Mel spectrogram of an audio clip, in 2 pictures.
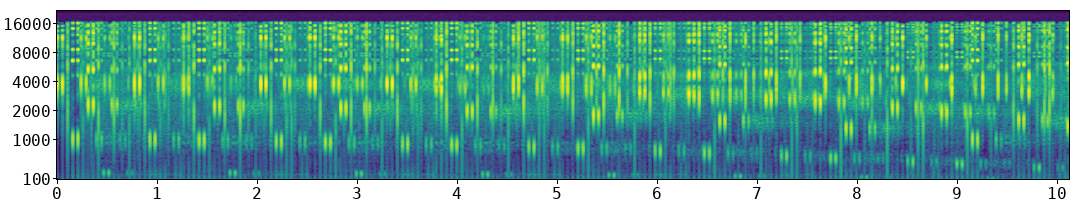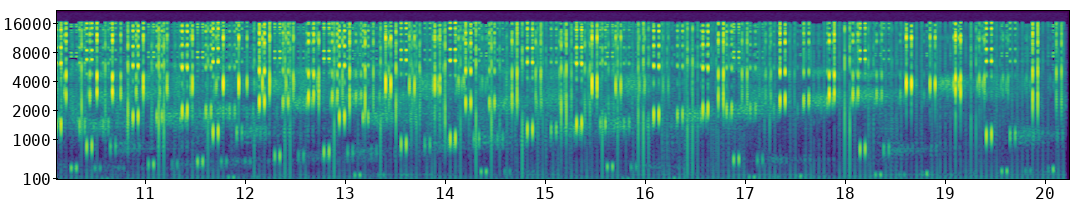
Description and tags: Acidic Squeaky Loop 190
Part of hitech trance tune i'm working on, made in Harmor with a few added effects
190bpm, Acid, FX, Psy, Psytrance, Squeak, Squelch, Techno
